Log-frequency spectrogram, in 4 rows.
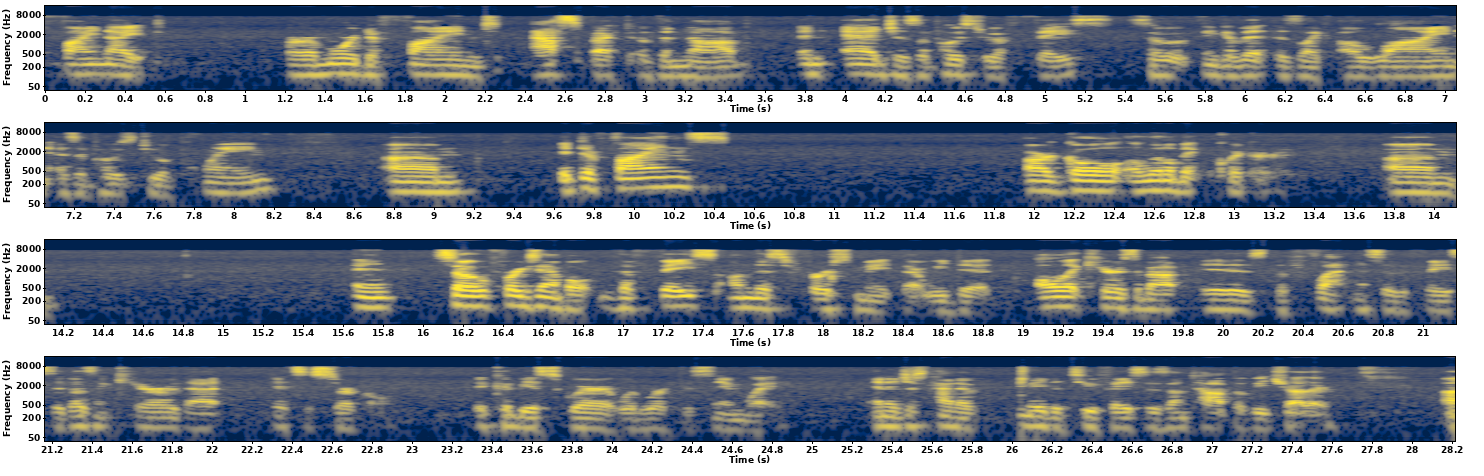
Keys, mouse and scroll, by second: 8.1 click, 11.1-17.4 drag, 17.4-17.9 scroll down 1, 18.0-21.2 middle drag, 24.5-26.2 scroll up 1.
